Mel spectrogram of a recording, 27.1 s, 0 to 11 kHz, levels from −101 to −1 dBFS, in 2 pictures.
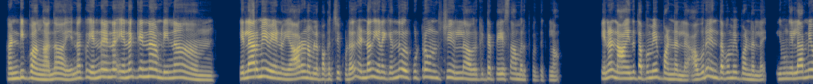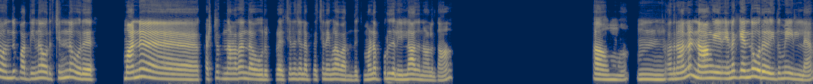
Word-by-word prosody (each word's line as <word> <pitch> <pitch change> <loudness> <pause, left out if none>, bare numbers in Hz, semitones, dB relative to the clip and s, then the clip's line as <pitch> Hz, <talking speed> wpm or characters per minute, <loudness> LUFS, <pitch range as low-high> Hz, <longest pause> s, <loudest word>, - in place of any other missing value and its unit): கண்டிப்பாங்க. 230 -2 +3
அதான், 205 +1 -1
எனக்கு 240 +5 -3
என்ன 280 +4 +3 0.3
எனக்கு 275 +2 +2
என்ன 300 +1 +4
அப்டின்னா 245 0 +1 1.1
எல்லாருமே 285 +5 +8
வேணும். 220 -4 +3
யாரும் 235 +5 +2
நம்மள 215 -3 -1
பகச்சுக்க 205 +3 -9
கூடாது. 200 +5 -3
இரண்டாவது 265 +2 +3
எனக்கு 225 -2 0
எந்த 265 +5 -4
ஒரு 260 - -1
குற்ற 255 +2 -8
உணர்ச்சியும் 250 0 -4
இல்ல, 225 0 -2
அவர்கிட்ட 195 +2 -6
பேசாம 200 -1 -3
இருக்குறதுக்கெல்லாம். 165 -2 -14 0.7
ஏன்னா, 265 +5 +5
நான் 225 0 +6
எந்தத் 235 +1 -6
தப்புமே 240 +3 0
பண்ணல, 195 -4 -2 0.2
அவரு 230 +9 -3
எந்தத் 255 -4 -3
தப்புமே 235 +1 -3
பண்ணல. 180 -4 -5 0.3
இவங்க 215 +1 -8
எல்லாருமே 245 +4 0
வந்து 245 +1 -6
பாத்தீங்கன்னா 220 +3 -5
ஒரு 210 - -11
சின்ன 265 +3 -4
ஒரு 200 -2 -1 0.7
மன 240 +5 +5 1.1
கஷ்டத்துனால 210 0 -7
தான், 230 0 -2
இந்த 205 -1 -3
ஒரு 180 -1 -6
பிரச்சன 185 -2 -7
சின்ன 205 0 -9
சின்னப் 190 -2 -8
பிரச்சனைகள் 195 +1 -9
எல்லாம் 195 -2 -3
வந்துச்சி, 170 -1 -14
மனப்புரிதல் 210 0 -5
இல்லாதனாலதான். 170 - -4 2.5
ஆமா, 185 -2 -2 0.3
ம். 190 -2 -5
அதனால, 215 +5 0
நாங்க 240 +1 +6 0.2
எனக்கு 260 +3 -1
எந்த 275 +3 -1
ஒரு 255 -2 +3 0.2
இதுமே 220 +2 -4
இல்ல. 180 -3 -5
220 Hz, 135 wpm, -23 LUFS, 195-245 Hz, 2.5 s, எல்லாருமே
